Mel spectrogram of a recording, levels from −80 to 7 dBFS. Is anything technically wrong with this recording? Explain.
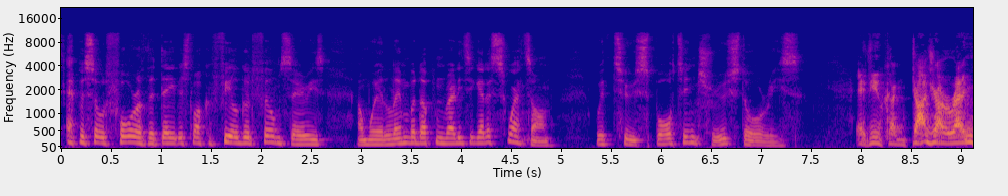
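No, nothing technically wrong stood out on listening to this speech recording.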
